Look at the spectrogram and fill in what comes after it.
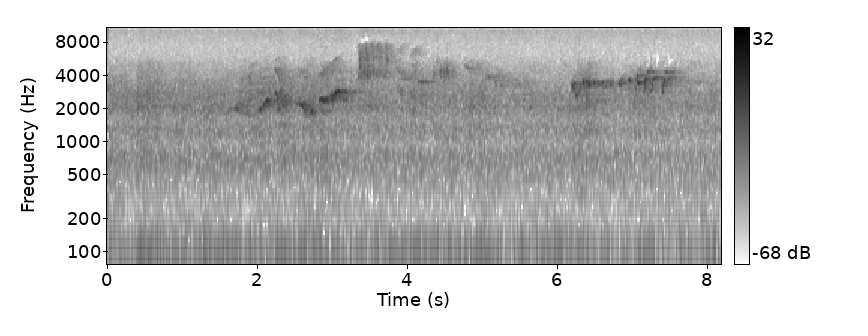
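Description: Birdsong: a few short chirping phrases about two seconds in and again around six seconds in, over a steady low rumble.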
